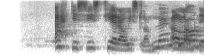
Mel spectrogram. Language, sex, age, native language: Icelandic, female, 10, Icelandic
